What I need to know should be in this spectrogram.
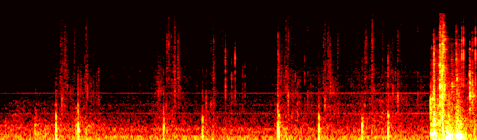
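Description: Footsteps fall steadily on a hard floor.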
